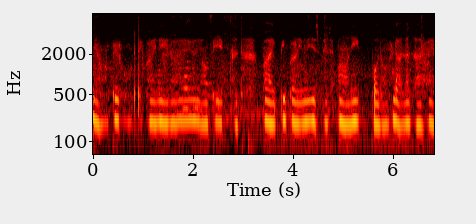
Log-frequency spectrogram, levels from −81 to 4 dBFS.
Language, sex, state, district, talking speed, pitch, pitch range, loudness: Hindi, female, Uttar Pradesh, Hamirpur, 210 wpm, 200 Hz, 190-210 Hz, -37 LUFS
